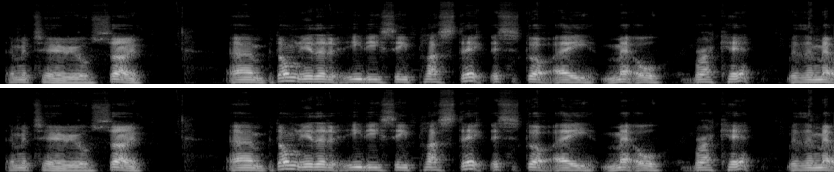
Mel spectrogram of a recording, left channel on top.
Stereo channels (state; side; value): identical; both; correlation 1.00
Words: the materials. So predominantly the EDC plastic. This has got a metal bracket with the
